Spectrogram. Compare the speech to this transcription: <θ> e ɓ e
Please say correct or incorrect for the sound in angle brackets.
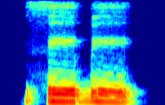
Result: correct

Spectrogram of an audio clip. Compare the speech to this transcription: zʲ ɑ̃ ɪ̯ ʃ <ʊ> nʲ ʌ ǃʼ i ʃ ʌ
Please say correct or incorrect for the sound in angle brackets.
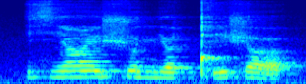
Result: correct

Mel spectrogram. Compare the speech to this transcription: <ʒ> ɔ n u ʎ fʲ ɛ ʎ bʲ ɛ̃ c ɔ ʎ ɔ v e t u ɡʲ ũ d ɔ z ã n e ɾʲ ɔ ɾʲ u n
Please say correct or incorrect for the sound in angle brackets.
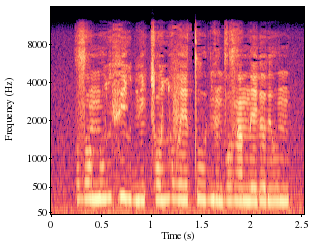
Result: incorrect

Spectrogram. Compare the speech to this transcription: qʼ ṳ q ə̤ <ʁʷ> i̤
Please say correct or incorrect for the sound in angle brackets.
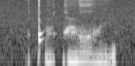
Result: correct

